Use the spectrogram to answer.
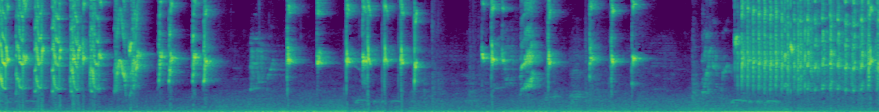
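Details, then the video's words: Lovebird hen in a long ngekek, calling back and forth with a rival: quick bursts of shrill, high chirps in rapid clusters with short gaps, ending in a dense continuous shrill chatter. "induk love bird ngekek panjang , saling nyaut memanggil lawan...!!!"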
